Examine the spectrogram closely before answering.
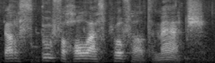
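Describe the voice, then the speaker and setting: A man's voice: medium pitch, quick pace, bright, forceful tone, slightly rough. A man playing a harried, irreverent hacker in an audio drama, talking in a casual, slangy way. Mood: harried, focused. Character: harried, irreverent male tech hacker feeding hurried instructions.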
